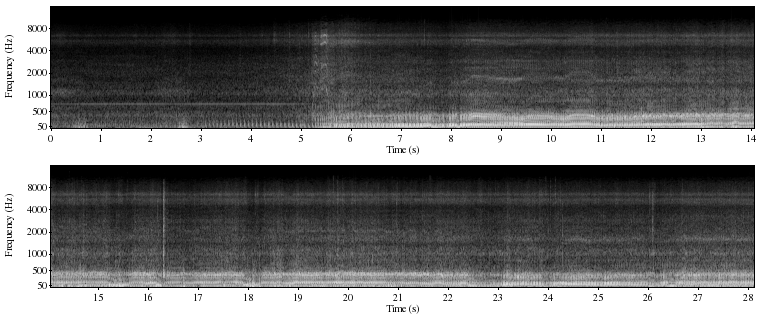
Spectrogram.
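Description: Adventure motorcycle engine: fairly quiet at first, then about five seconds in it opens up loudly and keeps revving hard, pitch rising and falling, as the bike pulls up a loose off-road climb.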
